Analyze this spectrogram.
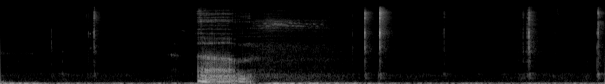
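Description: A desk lock being picked with a lock pick and tension wrench: scattered light clicks and scrapes as the pick works the pins. A short vocal sound about two seconds in.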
